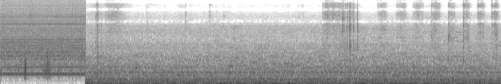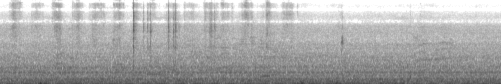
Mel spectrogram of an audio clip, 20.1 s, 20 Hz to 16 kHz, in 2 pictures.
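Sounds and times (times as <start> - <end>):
screwdriver clicks and scrapes: 0.0 - 1.7
steady low hum: 0.0 - 18.3.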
